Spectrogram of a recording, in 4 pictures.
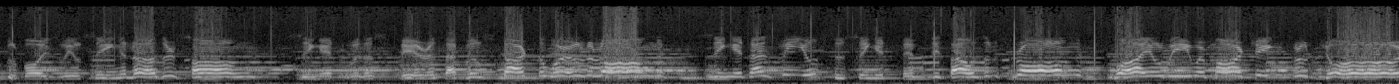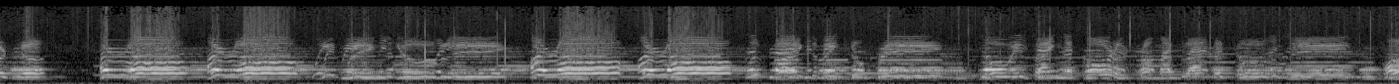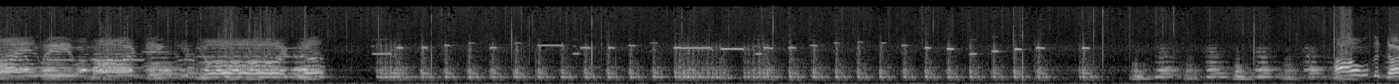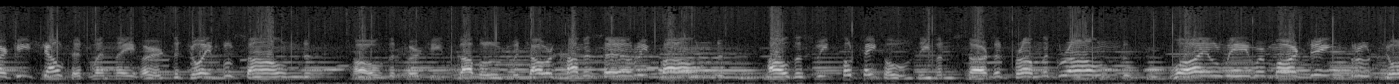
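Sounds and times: men singing with vibrato: 0:00.0 - 0:31.4, 0:41.3 - 0:55.9
high piping tune: 0:00.0 - 0:55.9
band accompaniment: 0:15.0 - 0:55.9.

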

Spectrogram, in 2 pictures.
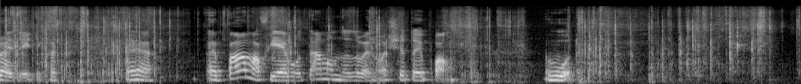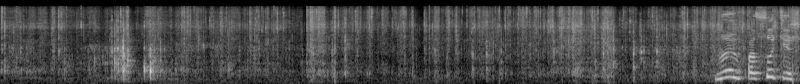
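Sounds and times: packaging crinkling: 0:00.0 - 0:16.0.

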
